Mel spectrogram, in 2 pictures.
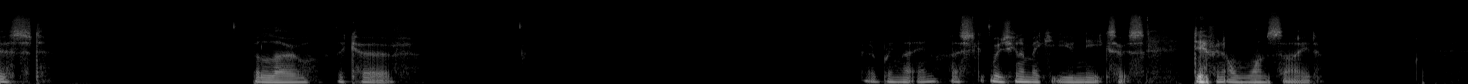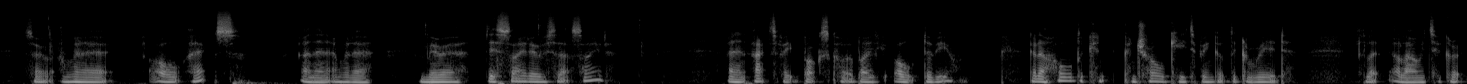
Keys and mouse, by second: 2.4-3.1 alt+drag, 4.4 middle click, 5.2 alt+right drag, 5.3-6.4 alt+drag, 7.4 3, 7.6 click, 9.6 shift+x, 9.9 alt+click, 10.6 click, 11.3 shift+x, 11.5-13.2 alt+drag, 13.4 4, 13.6 alt+drag, 14.1 alt+right drag, 14.4 alt+click, 15.0 alt+x, 17.7 click, 18.9 alt+drag, 20.0 alt+drag, 20.2 alt+click, 20.4-20.7 alt+drag, 20.9 alt+w.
